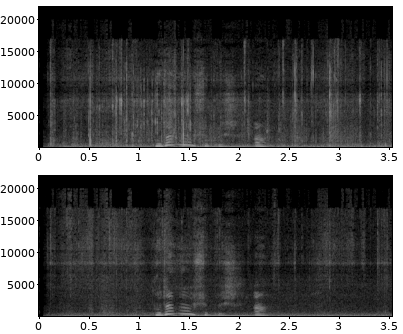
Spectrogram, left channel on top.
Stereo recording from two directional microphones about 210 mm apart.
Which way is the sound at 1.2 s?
50° right (ahead or behind).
